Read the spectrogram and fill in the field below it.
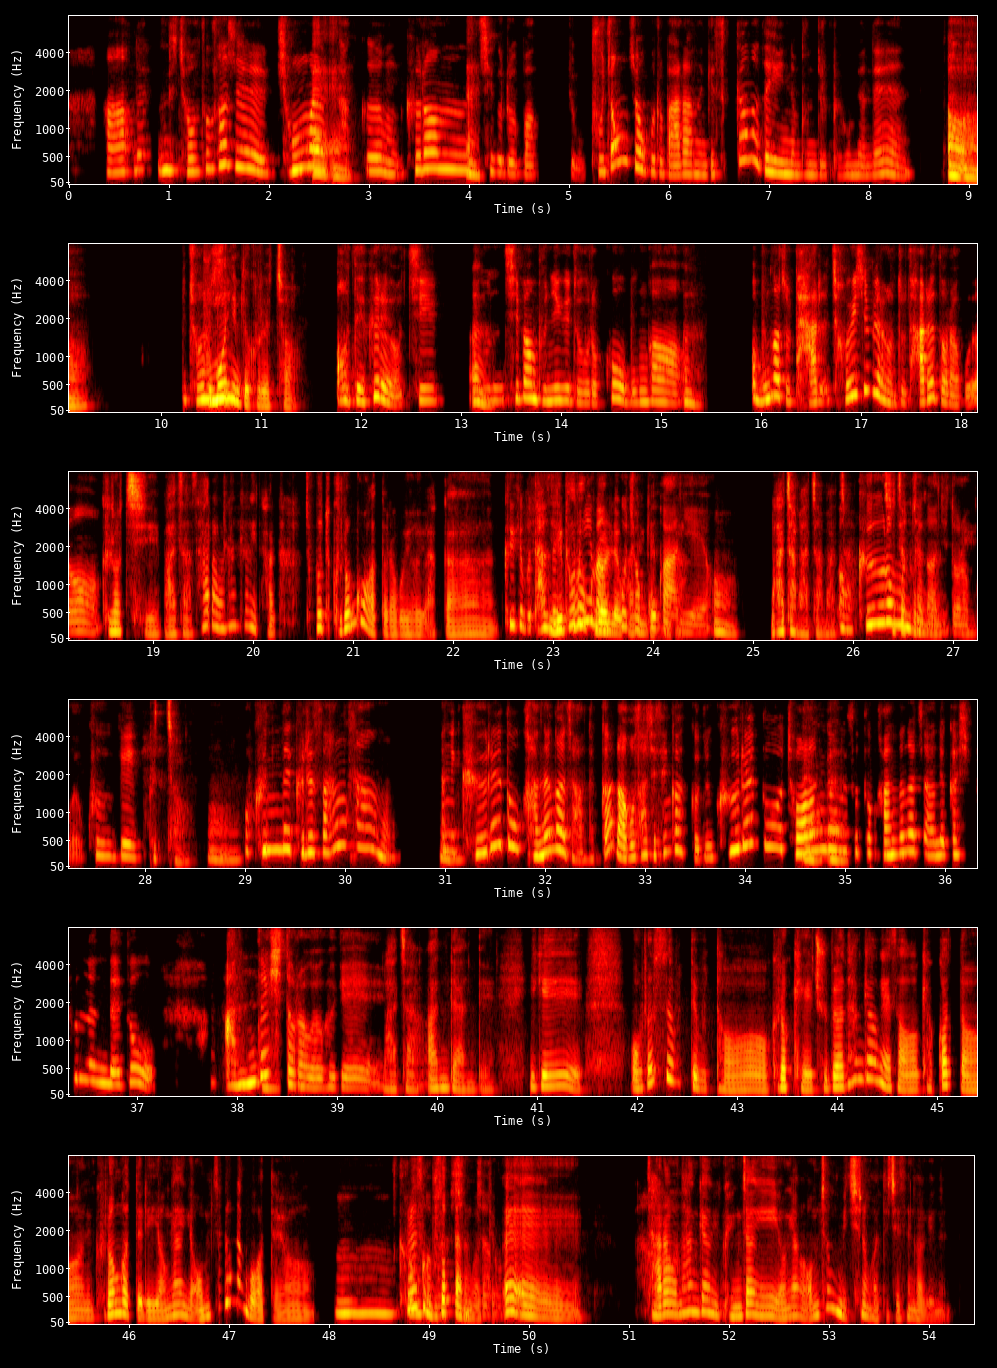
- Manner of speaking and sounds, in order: other background noise; gasp
- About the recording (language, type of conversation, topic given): Korean, unstructured, 자신감을 키우는 가장 좋은 방법은 무엇이라고 생각하세요?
